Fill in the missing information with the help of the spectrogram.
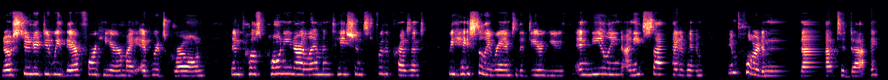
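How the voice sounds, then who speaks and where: Theatrical high-voiced woman narrator. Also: moderate pace, low-quality recording. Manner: theatrical, breathless melodrama. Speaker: narrator and lead reader. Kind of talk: amateur dramatic reading over video call. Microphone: video call.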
